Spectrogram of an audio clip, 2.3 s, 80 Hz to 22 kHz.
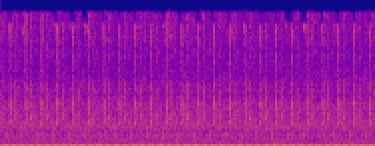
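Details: Infiniti G35 with VQ35DE V6 at idle: fast, light ticking riding over the low hum; suspected lifter tick.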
